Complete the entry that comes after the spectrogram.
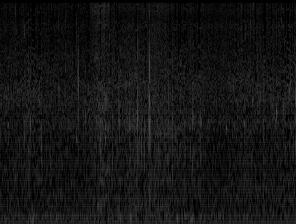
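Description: Rainwater running across a flooded footpath with rain falling: a faint, even hiss dotted with small drop ticks.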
